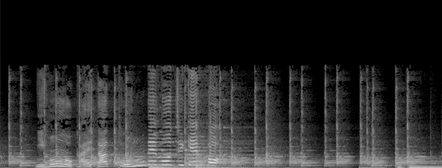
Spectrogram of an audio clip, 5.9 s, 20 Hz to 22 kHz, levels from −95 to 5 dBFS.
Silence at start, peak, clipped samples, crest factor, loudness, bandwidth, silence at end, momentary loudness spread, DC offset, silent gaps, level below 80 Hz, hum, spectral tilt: 0 s; -6 dBFS; under 0.1%; 16 dB; -23 LUFS; 13.5 kHz; 0 s; 15 LU; under 0.1%; none; -34 dBFS; none; -4.5 dB/octave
